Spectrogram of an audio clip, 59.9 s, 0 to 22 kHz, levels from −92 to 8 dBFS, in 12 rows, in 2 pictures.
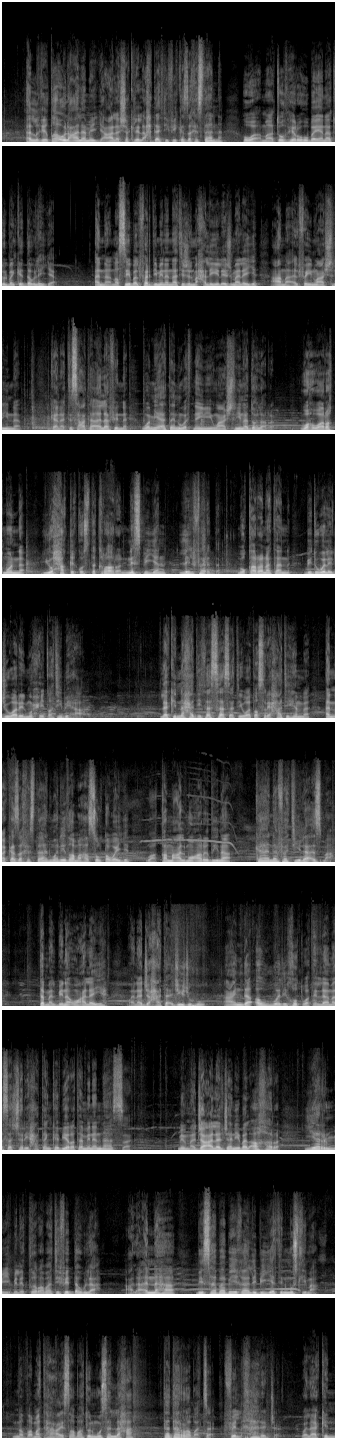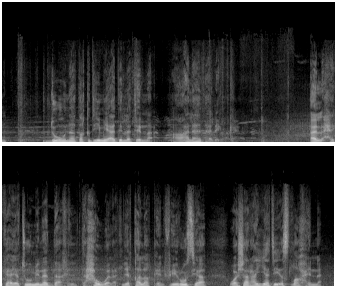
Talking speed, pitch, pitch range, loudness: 95 wpm, 115 Hz, 105-145 Hz, -25 LUFS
